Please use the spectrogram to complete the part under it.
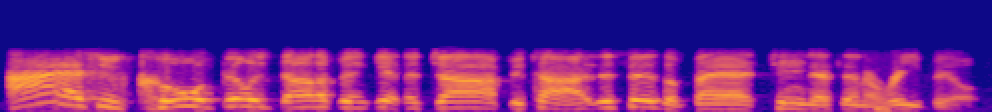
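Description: A man co-hosting a podcast, arguing sports in an animated, joking way with bursts of laughter. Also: sits high, fast talker. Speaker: podcast co-host. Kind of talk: casual sports debate. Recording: phone-like narrow band.

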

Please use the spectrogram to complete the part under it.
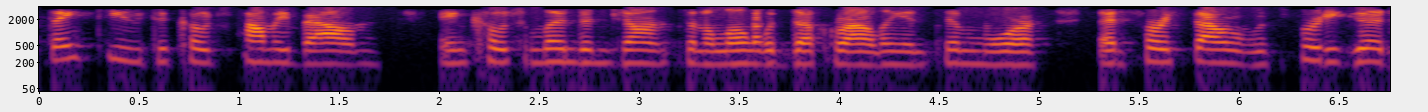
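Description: High-pitched radio host on thin audio. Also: male voice, phone-quality sound. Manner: chatty, bantering. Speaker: sports talk radio host. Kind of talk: casual sports radio chat, introducing guests.

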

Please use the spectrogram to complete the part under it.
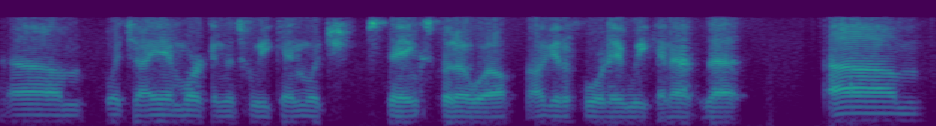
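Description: A rumbling low voice with little pitch movement comes through a tinny, echoey speakerphone call, belonging to a man co-hosting a fishing talk show. At a normal pace he chats casually about fishing and reads out a report, often restarting and using fillers.

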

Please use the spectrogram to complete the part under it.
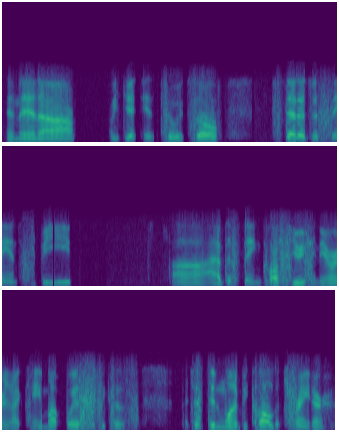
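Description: A man from the New York area calling in over the phone to a sports talk show, chatting in an upbeat, animated way as a speed coach. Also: medium pitch, brisk, a little hiss or hum. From New York area, Long Island. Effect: heard over the phone. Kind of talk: casual call-in chat. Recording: tinny, dry phone line.

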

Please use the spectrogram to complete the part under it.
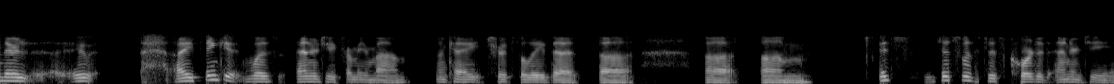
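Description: A man hosting a radio psychic reading, guiding a caller through breathing in a soothing, halting way with many fillers. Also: mid-range voice, clear, resonant tone, no room sound. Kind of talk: spiritual energy reading on air. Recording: phone-like narrow sound.

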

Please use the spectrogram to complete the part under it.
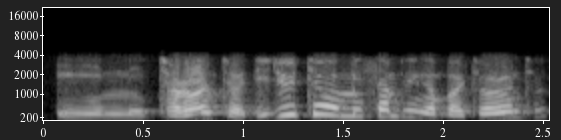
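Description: A man's voice: on the high side, wildly swooping pitch, fast talker. A man hosting a casual radio call-in chat, often repeating his words as he goes. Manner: stammering repetition of words and phrases. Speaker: radio call-in show host. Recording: tinny phone-like radio sound.

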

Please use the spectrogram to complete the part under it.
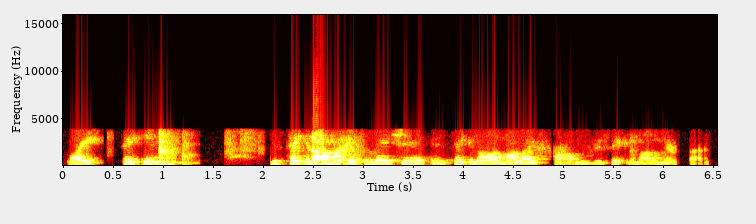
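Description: A woman's voice: medium pitch, steady tone, fairly quick, a little hiss or hum. A woman calling in to a live show over the phone, talking casually and hesitantly, apologetic, with lots of "like" and "you know". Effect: phone-line caller voice. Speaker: call-in show caller. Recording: tinny phone line.

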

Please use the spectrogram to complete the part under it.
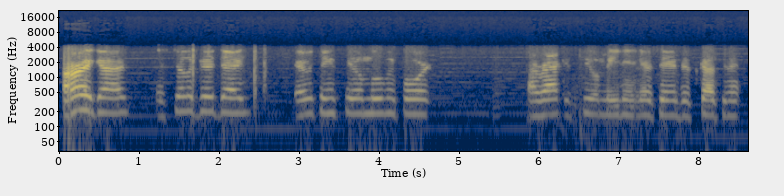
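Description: High-voiced man on a tinny conference call. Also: creaky, no echo. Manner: rambling and offhand. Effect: heard over a conference phone line. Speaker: regular guest on a call-in show. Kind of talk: casual phone call talk. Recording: tinny dry phone line.

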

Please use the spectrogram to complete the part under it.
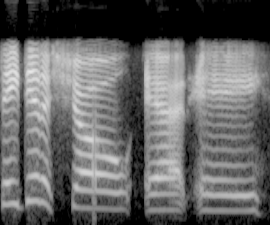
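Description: A woman's voice: medium pitch, drawn-out words, vocal fry, smooth, dry recording. A woman hosting a podcast, chatting in an enthusiastic, meandering way with lots of fillers. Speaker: podcast host. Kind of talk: casual interview chat. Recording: dry, phone-like call audio.

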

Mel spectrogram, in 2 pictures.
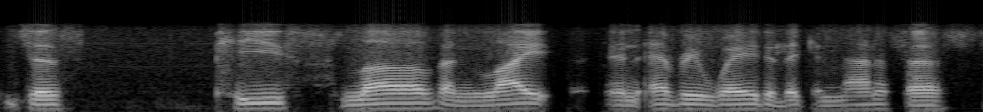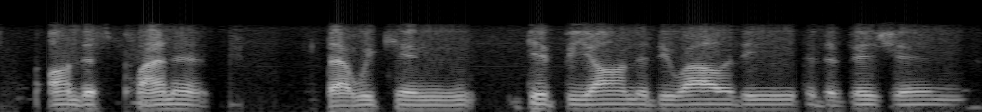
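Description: Radio show caller guy on the phone, deep steady voice, dry tinny line. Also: dry recording. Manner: calm, earnest, spiritual phrasing. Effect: caller heard over a phone line.

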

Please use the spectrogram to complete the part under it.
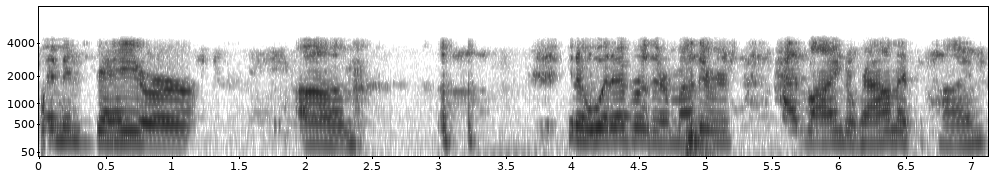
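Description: Sassy female talk radio host, slow and playful, heard over a thin phone-grade line. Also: medium pitch. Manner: sassy, drawn-out delivery with folksy endearments. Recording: narrow phone-like line with faint noise.

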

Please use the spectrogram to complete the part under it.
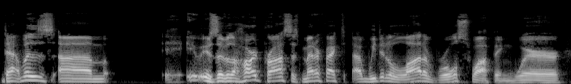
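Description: The audio drama creator, interviewed on a podcast, has a medium-pitched, slightly rough voice at an ordinary pace. Studio-quality sound with no room sound captures his loose, filler-heavy rambling, especially "like."

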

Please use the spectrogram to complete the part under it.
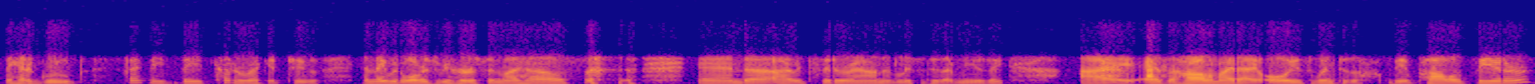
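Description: A woman's voice: fairly low pitch, fairly quick, no echo. An older woman, a singer and guest, reminiscing about her youth in casual interview answers, with small repetitions. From United States. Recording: narrow phone-line radio sound.

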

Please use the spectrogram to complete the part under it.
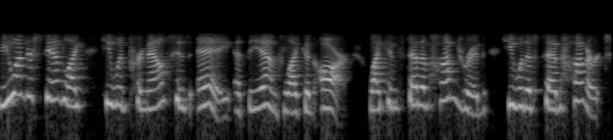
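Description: A high-pitched woman speaks in a chatty, reassuring way and laughs easily. She hosts a call-in psychic reading show, and her voice comes over a thin, tinny phone line. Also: expressive, normal speed, hardly any pauses. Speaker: psychic medium host.

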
